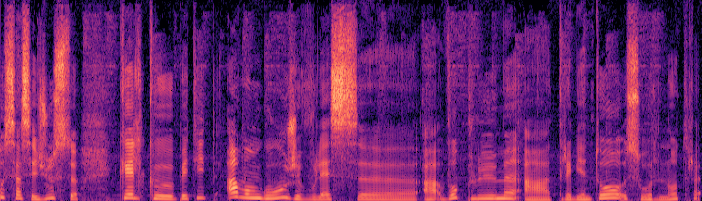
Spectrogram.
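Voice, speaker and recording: A radio show host with a medium-pitched, darkish voice reads listener personal ads and short news items. She keeps it friendly and conversational, hesitating often.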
